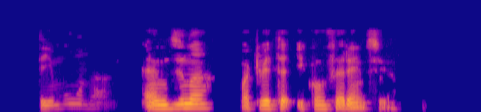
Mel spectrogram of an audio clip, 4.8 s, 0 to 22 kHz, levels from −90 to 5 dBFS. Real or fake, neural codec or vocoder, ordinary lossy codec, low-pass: real; none; MP3, 48 kbps; 7.2 kHz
